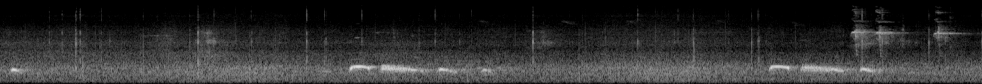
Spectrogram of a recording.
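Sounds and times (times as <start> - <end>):
Spotted Dove giving low soft coo phrases on Maui, Hawaii: 0.0 - 0.4, 3.5 - 5.1, 7.7 - 9.6
quiet background bird chirping: 3.3 - 6.5, 7.1 - 9.8.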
